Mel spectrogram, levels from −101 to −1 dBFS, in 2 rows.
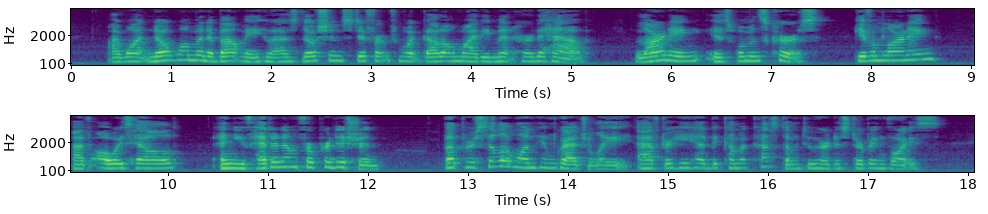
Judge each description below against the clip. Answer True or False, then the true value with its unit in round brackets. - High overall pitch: True (195 Hz)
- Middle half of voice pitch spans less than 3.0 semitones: True (2.6 semitones)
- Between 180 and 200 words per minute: False (160 wpm)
